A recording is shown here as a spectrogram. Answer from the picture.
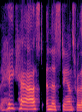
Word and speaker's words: HAQAST: terms of you know the haq acronym we pronounce it hay cast and this stands for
